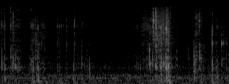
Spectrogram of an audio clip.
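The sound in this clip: A trading card pack being torn open gives faint, crinkly rustling and tearing of the wrapper in several short bursts, with quiet gaps between them.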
